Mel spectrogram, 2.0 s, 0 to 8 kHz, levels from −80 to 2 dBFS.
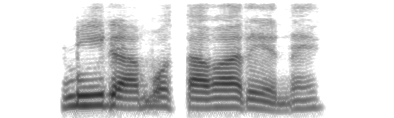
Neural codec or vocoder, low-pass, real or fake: codec, 16 kHz, 1 kbps, FunCodec, trained on LibriTTS, 50 frames a second; 7.2 kHz; fake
